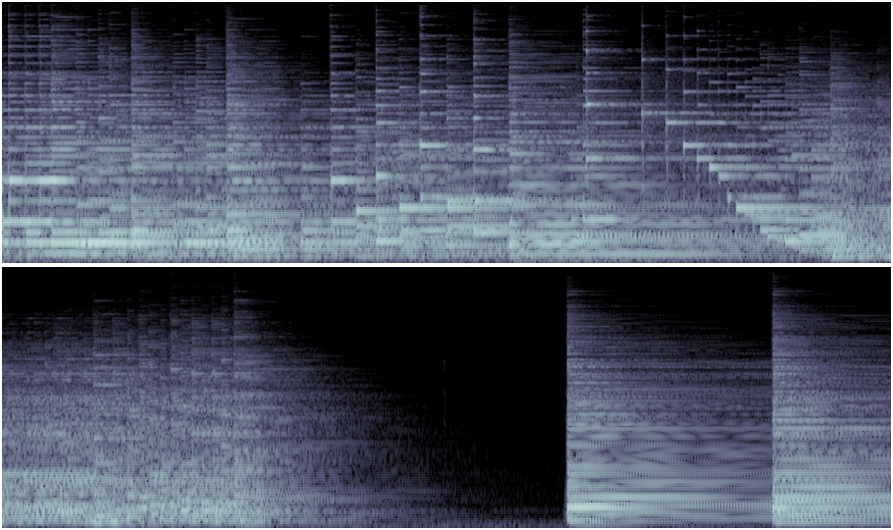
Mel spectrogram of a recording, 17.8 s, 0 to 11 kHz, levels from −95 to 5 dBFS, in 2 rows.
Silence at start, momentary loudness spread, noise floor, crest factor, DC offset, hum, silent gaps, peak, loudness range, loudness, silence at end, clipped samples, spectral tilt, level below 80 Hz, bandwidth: 0 s; 12 LU; -66 dBFS; 16 dB; under 0.1%; none; none; -6 dBFS; 8 LU; -21 LUFS; 0 s; under 0.1%; -8 dB/octave; -44 dBFS; 7.8 kHz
